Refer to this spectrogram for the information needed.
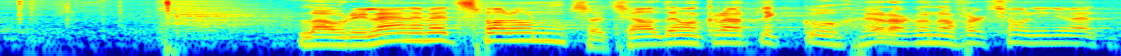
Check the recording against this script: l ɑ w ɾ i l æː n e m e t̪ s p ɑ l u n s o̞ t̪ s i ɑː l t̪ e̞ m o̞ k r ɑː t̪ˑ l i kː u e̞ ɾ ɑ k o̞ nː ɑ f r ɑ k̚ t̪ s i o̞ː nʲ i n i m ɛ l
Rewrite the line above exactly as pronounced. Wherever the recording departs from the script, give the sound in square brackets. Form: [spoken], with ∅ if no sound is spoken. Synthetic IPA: l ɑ w ɾ i l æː n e m e t̪ s p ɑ l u n s o̞ t̪ s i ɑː l [d̪] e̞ m o̞ k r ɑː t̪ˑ l i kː u e̞ ɾ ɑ k o̞ nː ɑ f r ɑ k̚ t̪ s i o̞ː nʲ i n i m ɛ l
